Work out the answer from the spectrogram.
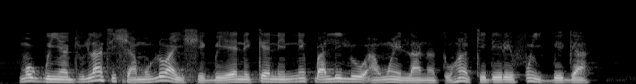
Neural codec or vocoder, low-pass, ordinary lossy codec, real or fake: none; 5.4 kHz; none; real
